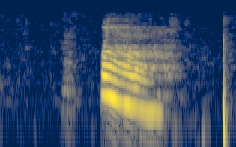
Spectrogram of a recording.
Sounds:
Sigh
